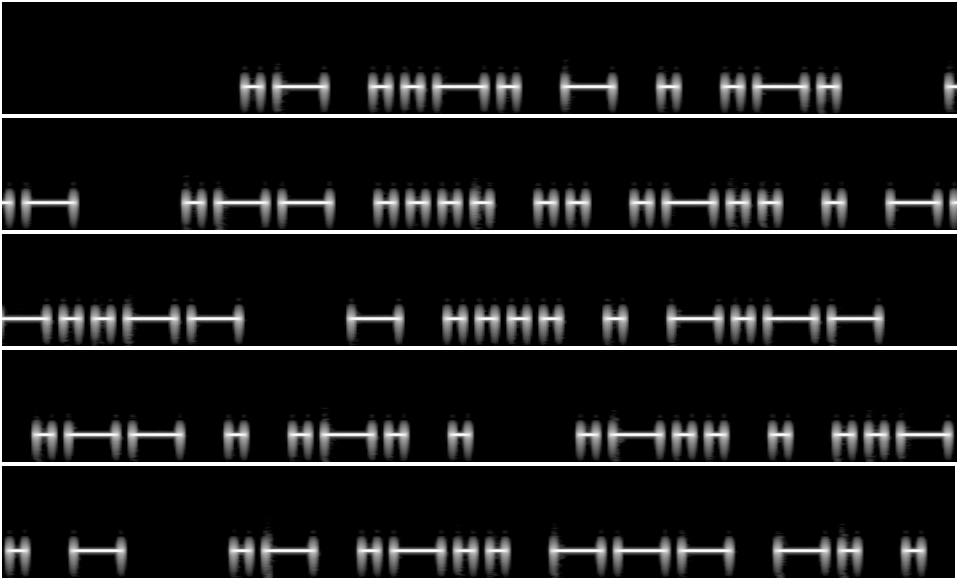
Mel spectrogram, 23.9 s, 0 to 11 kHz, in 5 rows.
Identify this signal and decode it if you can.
Morse code, heard as a keyed tone, about 15 wpm, 700 Hz. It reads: AFTER A WHILE, THEY WERE LEFT ALONE
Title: Sentences from Top 1000 Words - Review Part 1 - 15wpm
